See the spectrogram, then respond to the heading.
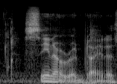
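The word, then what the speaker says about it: Caenorhabditis: Can you pronounce the full name for C. elegans? Cenorhabditis.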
